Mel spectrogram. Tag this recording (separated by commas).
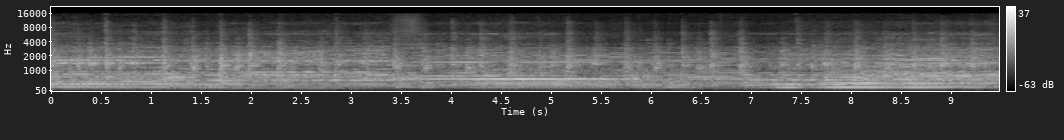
playing cello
